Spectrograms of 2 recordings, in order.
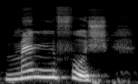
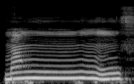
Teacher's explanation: Hukum yang ada dekat sini adalah iqfa hakiki. Kita nak kena sembunyikan bunyi nun itu dengan cara kita dengung. Maka dekat sini kita tidak boleh baca manfus tetapi manfus. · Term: ikhfa hakiki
